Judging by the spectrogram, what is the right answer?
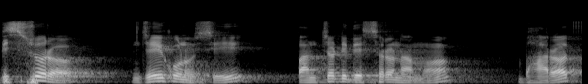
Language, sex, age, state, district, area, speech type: Odia, male, 30-45, Odisha, Nayagarh, rural, spontaneous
